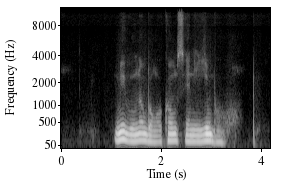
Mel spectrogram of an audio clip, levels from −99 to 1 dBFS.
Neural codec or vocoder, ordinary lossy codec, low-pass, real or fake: codec, 24 kHz, 0.9 kbps, WavTokenizer, small release; Opus, 24 kbps; 10.8 kHz; fake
